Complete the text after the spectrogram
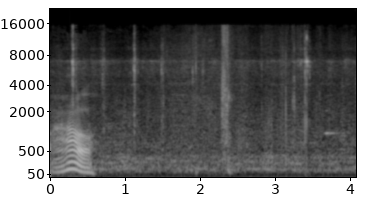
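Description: Poker chips click softly together.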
